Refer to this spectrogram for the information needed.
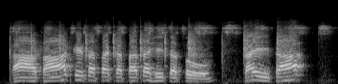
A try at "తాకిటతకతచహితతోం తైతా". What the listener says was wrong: లయ తప్పుతోంది బాబు. లయ తప్పుతోందమ్మా, చూడవే.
